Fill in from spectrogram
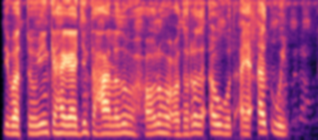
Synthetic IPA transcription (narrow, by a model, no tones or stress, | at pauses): ɖɪβaːt̪ʰɔːjɪŋkʰɐɦɐɣaːt͡ʃɪnt̪ʰɐħɑːlɐðʊɦʊħɔːlʊɦʊʕʊðʊrɐðɐʔɐwɣɔːd̪ɐ̰jaːʔaːd̪ʊwɛjn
